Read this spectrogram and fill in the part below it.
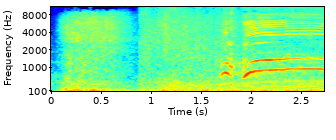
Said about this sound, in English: An explosion has ripped through the Winter Palace of the Shadowfell on the plane of existence known as the Abyss.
